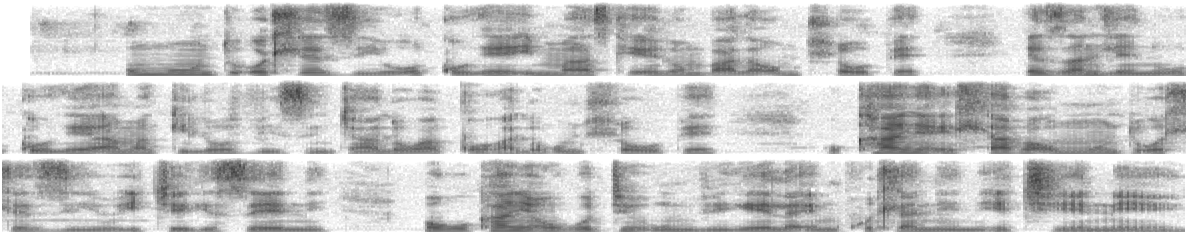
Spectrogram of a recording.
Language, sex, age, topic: North Ndebele, female, 36-49, health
